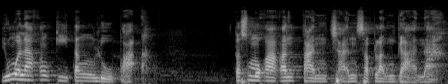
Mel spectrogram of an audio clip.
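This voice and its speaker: Filipino male pastor, high lively voice with wide swings, comic and fervent sermon delivery. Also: normal speed. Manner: animated, jokey preaching that swings between loud outbursts and quiet talk.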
